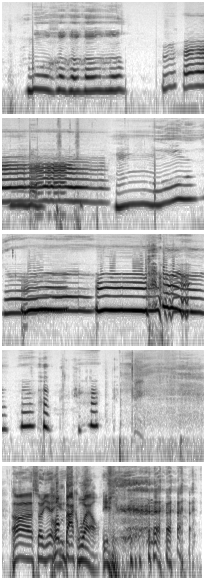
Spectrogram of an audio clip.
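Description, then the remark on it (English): A human voice imitates a humpback whale call with several long, sliding, moaning tones that rise and fall in pitch, loud, followed by breathy rustling noises. “Can you make a humpback whale sound?”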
